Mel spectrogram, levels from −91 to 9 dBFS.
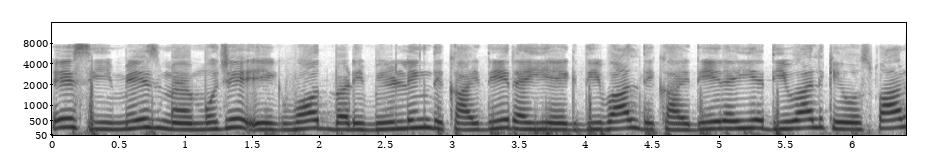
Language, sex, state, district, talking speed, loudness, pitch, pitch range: Hindi, male, Bihar, Madhepura, 215 wpm, -14 LUFS, 225 Hz, 210-255 Hz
